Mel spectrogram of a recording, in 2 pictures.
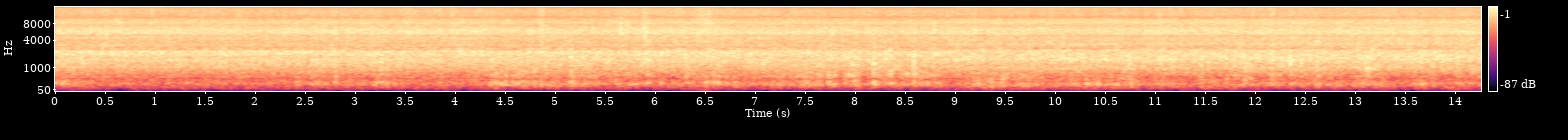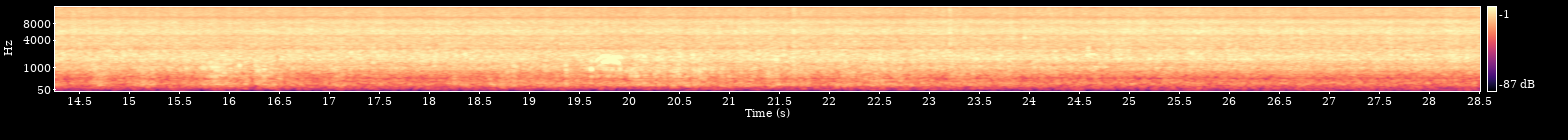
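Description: Creek water running steadily over a small rock-ledge cascade, a continuous even rushing. About two-thirds of the way through, a brief, higher sound stands out over it.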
